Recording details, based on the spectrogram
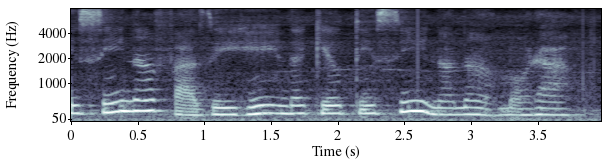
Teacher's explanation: informal principalmente da variante linguística do nordestino viu gente em que habitualmente se suprime o r no final dos verbos no infinitivo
